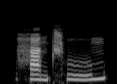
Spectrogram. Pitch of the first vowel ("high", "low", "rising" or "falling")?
low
